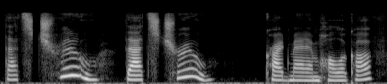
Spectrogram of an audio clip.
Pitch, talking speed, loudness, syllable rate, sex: 245 Hz, 110 wpm, -18 LUFS, 3.6 syllables/s, female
